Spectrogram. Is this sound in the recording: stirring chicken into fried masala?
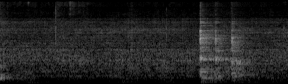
yes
